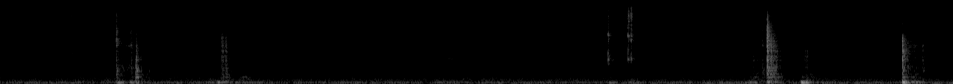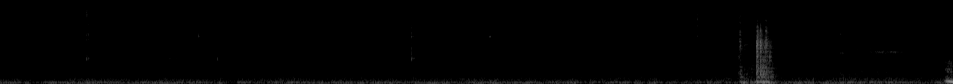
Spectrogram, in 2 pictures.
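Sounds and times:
plastic parts clicking and tapping: 1.2 - 1.5.

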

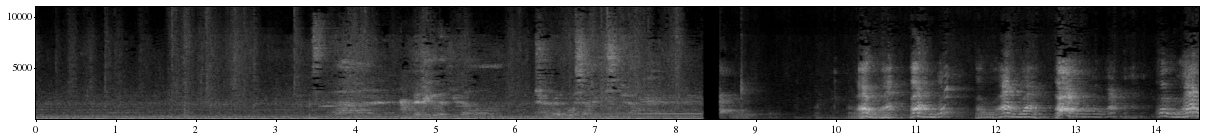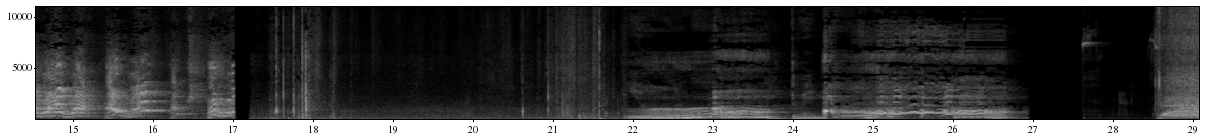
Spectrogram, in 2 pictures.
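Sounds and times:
wavering voice-like sound: 3.4 - 4.9
dog barking and growling: 10.1 - 17.0, 21.9 - 26.9.

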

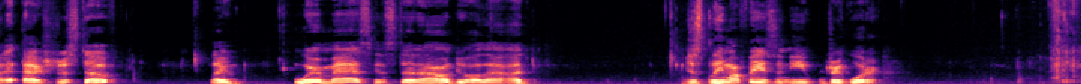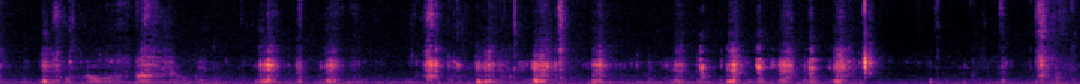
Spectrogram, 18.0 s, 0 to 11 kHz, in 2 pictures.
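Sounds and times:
crunchy chewing of salad: 7.8 - 18.0.

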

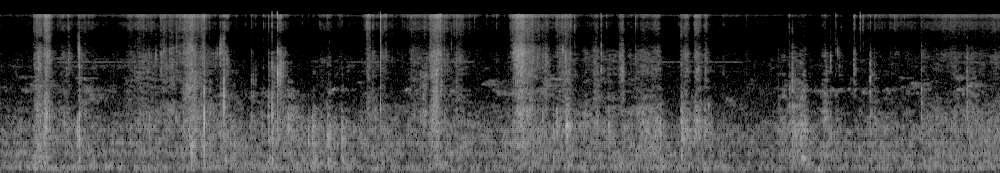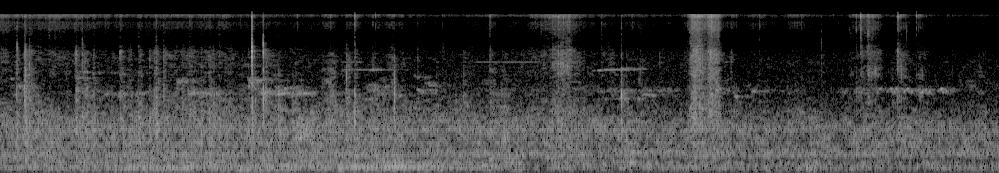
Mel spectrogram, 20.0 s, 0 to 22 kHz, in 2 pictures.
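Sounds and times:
bees humming: 0.0 - 19.9.

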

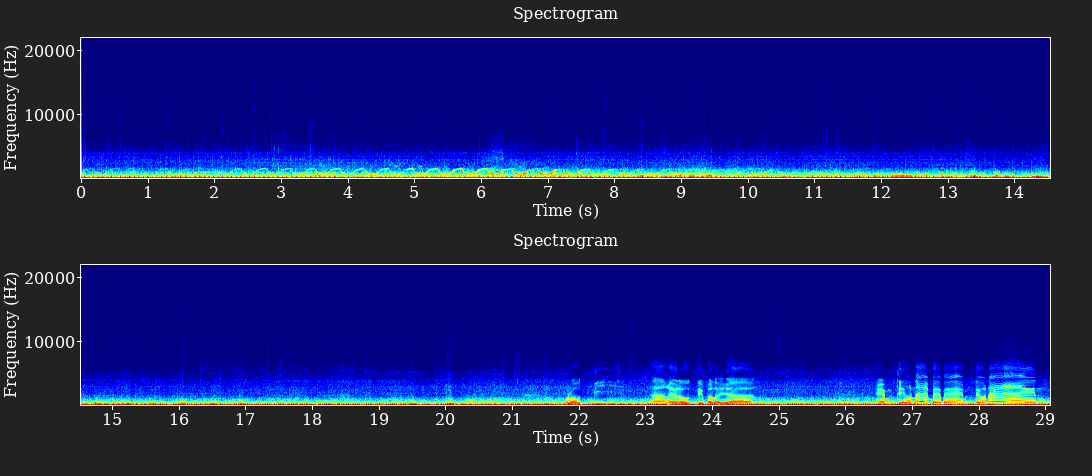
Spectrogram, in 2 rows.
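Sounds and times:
motorcycle engines idling: 0.0 - 29.0
motorcycle pulling away: 0.0 - 29.0
siren yelping: 1.0 - 11.3.

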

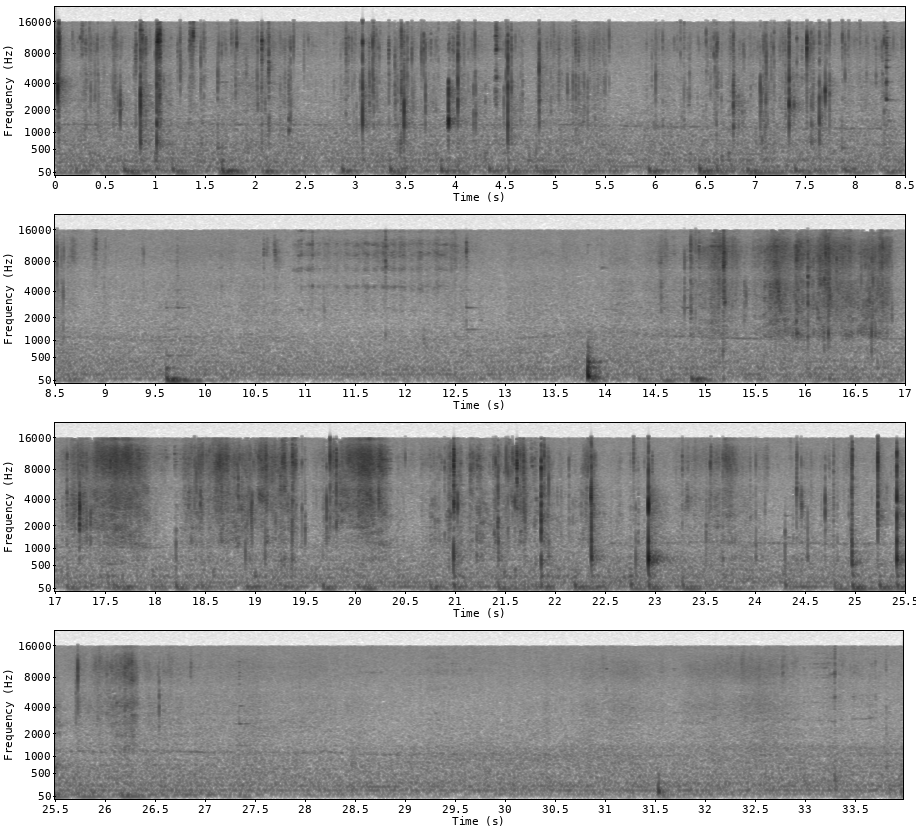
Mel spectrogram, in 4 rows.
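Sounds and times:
spatula swishing and scraping: 0.0 - 8.8, 14.3 - 26.6
spatula tapping glass bowl: 5.9 - 8.7, 9.6 - 10.0.

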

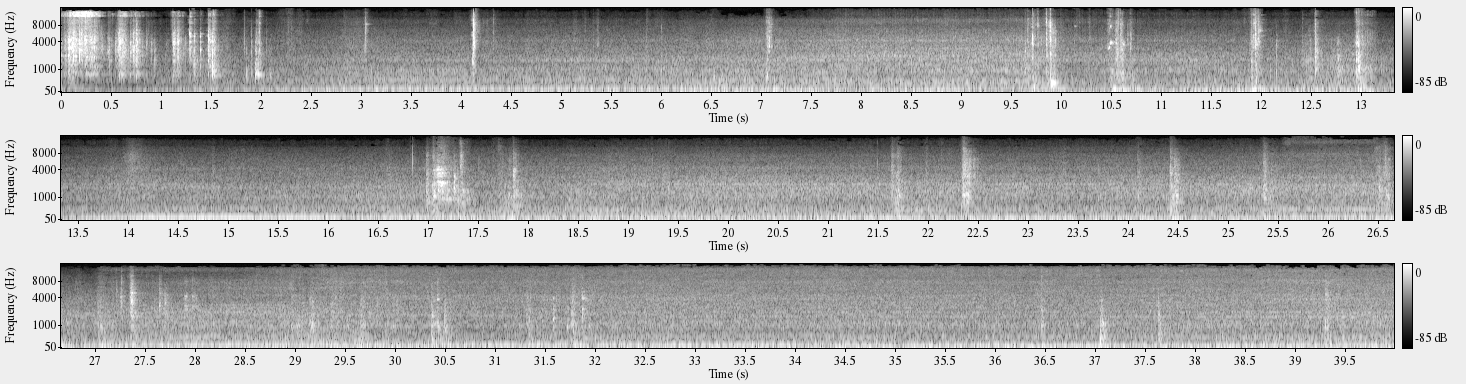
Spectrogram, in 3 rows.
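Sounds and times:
metal clanks and knocks: 0.0 - 2.4
truck engine idling: 0.0 - 39.9.

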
